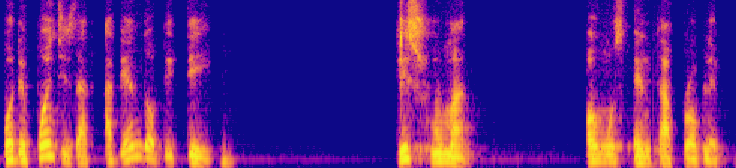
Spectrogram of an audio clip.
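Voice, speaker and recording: A man's voice: mid-range voice, moderate pace, breathy edge. A man giving a workplace training talk, repeating himself and acting out the people he quotes. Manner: animated, repetitive, acts out quoted voices.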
